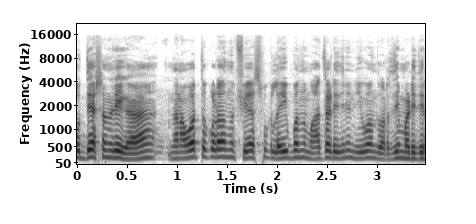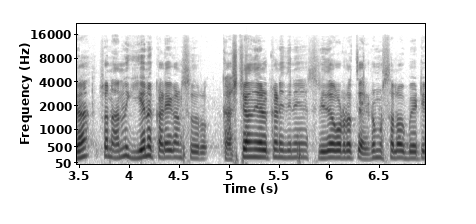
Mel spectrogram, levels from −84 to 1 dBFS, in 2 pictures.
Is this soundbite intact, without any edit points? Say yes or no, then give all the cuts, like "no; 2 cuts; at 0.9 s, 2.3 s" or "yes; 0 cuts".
no; 1 cut; at 4.9 s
